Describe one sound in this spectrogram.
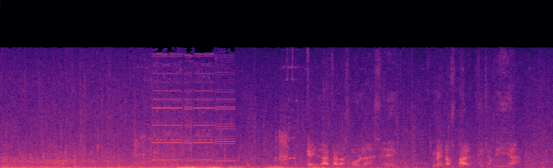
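Water splashes as a person wades through a stream.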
